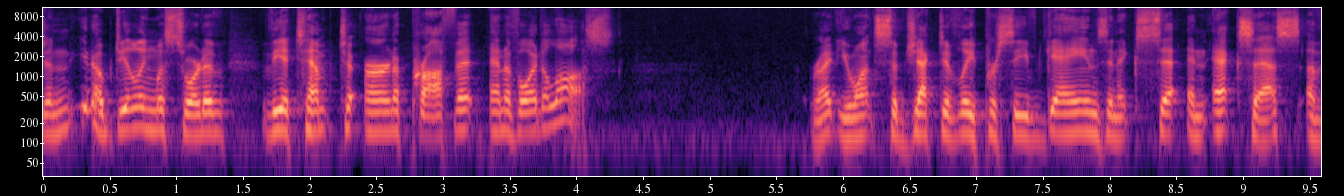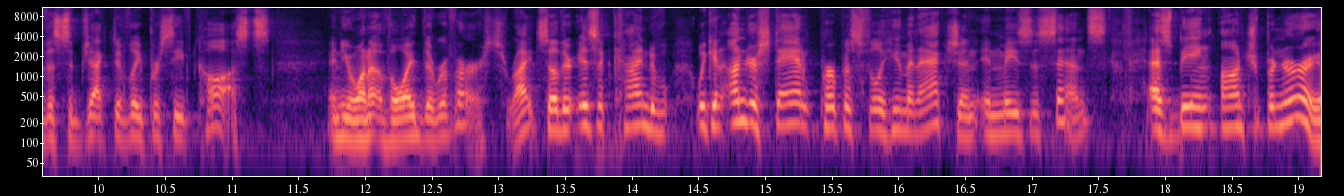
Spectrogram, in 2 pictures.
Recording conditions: large echoing room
